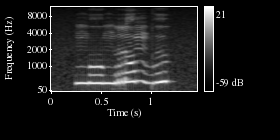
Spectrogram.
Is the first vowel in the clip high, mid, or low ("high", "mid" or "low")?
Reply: high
